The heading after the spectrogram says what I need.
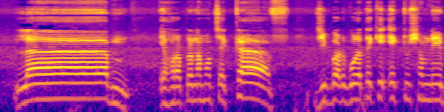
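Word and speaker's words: ك: আলিফ টানবো লাম লাম এই হরফটার নাম হচ্ছে কাফ জিহ্বার গোড়া থেকে একটু সামনে বাড়াইয়া তার বড় বড় উপরে তালুর সাথে হরফটা আমরা উচ্চারণ করব তিনবার করে উচ্চারণ করি কাফ কাফ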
